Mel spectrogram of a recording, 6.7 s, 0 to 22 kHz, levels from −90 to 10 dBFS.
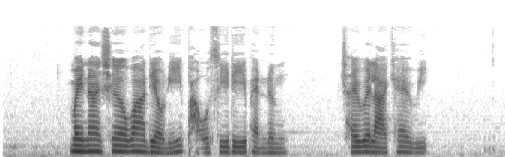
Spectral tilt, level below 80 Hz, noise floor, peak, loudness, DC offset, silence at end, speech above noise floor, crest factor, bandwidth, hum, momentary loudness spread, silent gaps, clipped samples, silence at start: -6.5 dB/octave; -52 dBFS; -59 dBFS; -2 dBFS; -20 LUFS; under 0.1%; 1.05 s; 39 dB; 20 dB; 11 kHz; none; 15 LU; none; under 0.1%; 0.95 s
